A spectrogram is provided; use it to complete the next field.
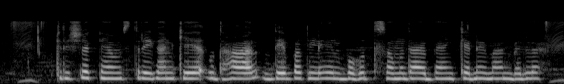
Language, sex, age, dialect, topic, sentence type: Maithili, female, 18-24, Southern/Standard, banking, statement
